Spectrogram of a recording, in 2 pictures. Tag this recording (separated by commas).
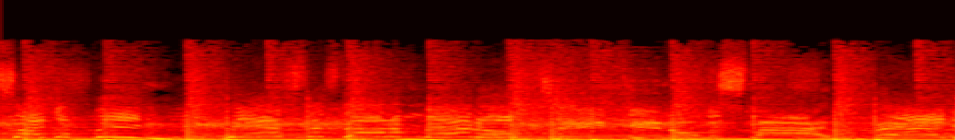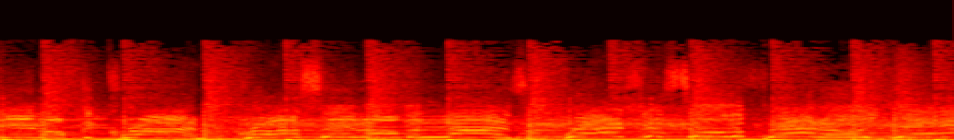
Music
